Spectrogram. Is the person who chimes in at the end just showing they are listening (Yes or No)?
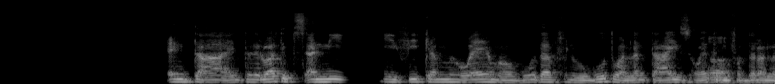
No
